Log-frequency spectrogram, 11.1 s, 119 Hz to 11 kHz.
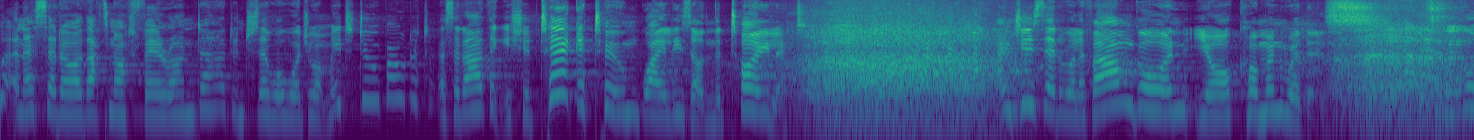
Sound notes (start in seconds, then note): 5.8 audience laughing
